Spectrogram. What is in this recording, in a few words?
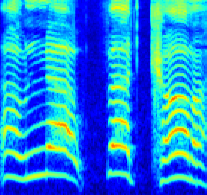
oi nutter, speech, Hippy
